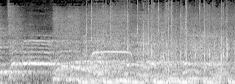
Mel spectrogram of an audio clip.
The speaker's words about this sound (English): As I walked into the competition area, with the stands full of people and cheering for the competitors like they were gladiators in the arena.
